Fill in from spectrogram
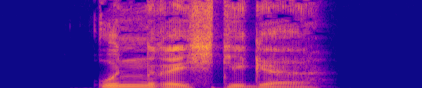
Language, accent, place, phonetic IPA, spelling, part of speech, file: German, Germany, Berlin, [ˈʊnˌʁɪçtɪɡə], unrichtige, adjective, De-unrichtige.ogg
- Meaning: inflection of unrichtig: 1. strong/mixed nominative/accusative feminine singular 2. strong nominative/accusative plural 3. weak nominative all-gender singular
